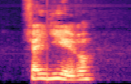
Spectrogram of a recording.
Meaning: third-person singular simple future of faillir
- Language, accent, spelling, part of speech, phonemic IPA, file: French, Canada, faillira, verb, /fa.ji.ʁa/, LL-Q150 (fra)-faillira.wav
